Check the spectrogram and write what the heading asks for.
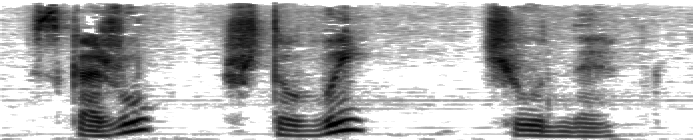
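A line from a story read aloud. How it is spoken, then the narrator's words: Meaningful tone. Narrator (Russian): Деннис ответил многозначительным тоном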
